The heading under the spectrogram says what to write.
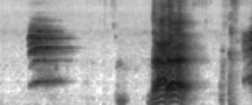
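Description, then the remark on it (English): A small, old dog gives a single sharp, high-pitched yap near the start, followed by a short burst of a man's voice speaking over a quiet background. “You got your dog making my dog bark.”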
